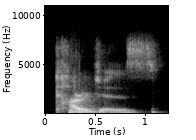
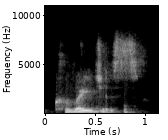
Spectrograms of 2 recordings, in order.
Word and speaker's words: courageous: Here, we're not saying courageous, we say courageous, courageous. Yes, so ray is the stressed syllable here.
